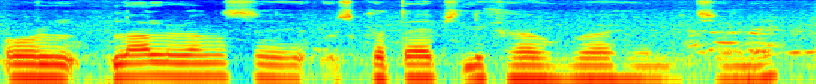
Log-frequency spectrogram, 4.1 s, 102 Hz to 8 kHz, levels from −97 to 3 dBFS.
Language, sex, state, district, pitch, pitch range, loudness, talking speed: Hindi, male, Arunachal Pradesh, Lower Dibang Valley, 140 Hz, 130-145 Hz, -16 LUFS, 160 wpm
